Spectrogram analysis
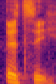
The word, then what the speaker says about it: Ötzi: Yes, it's Ötzi. Okay. It rhymes with Tootsie.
